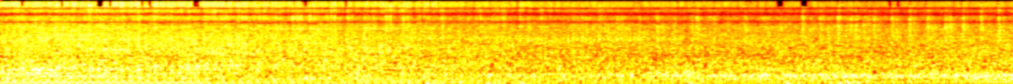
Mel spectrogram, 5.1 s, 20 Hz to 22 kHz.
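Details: Cub Cadet 1204 tractor after start-up, having just welded brackets: small single-cylinder engine chugging at a steady idle, about four pulses a second, running evenly on its own.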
